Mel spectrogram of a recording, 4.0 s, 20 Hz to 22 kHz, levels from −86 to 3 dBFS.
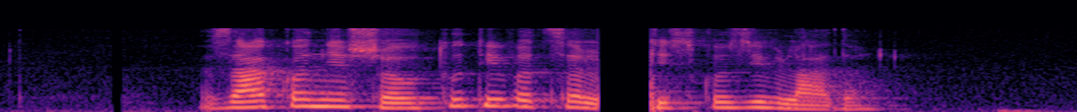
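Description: Packet loss on an ADPCM call cuts hard-edged silent holes at 0.42 to 0.54 s (about 40 ms missing, likely a couple of packets) and at 2.24 to 2.48 s after "je šel tudi v" (200 ms, roughly ten). Unlike a simple dropout, the speech returns slightly distorted for a moment, because the decoder's predictor and step size must re-converge.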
